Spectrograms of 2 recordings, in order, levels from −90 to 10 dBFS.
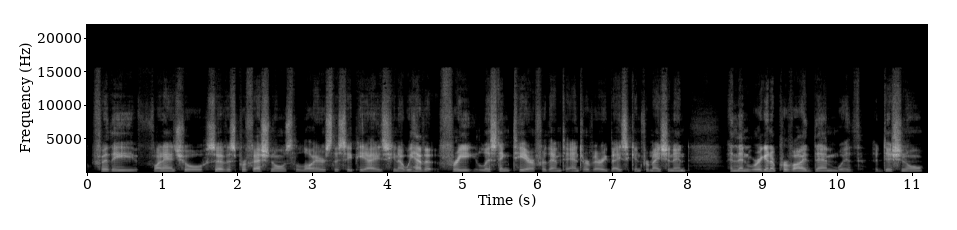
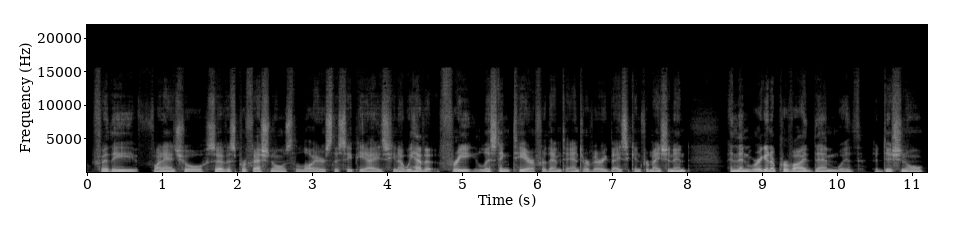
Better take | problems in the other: second | thin; very; fading below 950 Hz

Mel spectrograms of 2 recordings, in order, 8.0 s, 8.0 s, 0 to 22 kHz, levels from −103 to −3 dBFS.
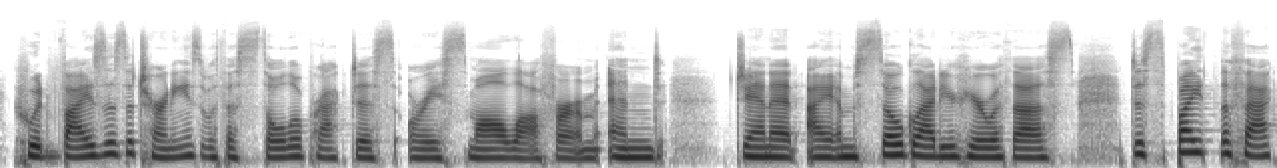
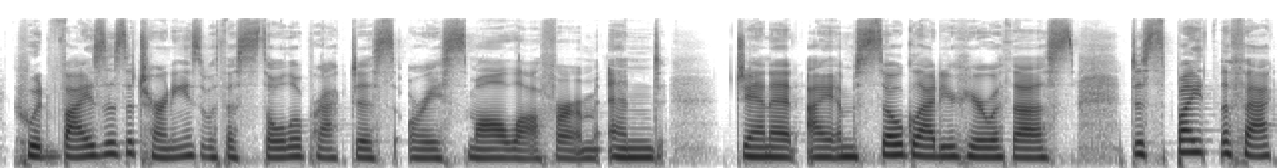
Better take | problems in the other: second | muffled; slightly; fading above 3 kHz

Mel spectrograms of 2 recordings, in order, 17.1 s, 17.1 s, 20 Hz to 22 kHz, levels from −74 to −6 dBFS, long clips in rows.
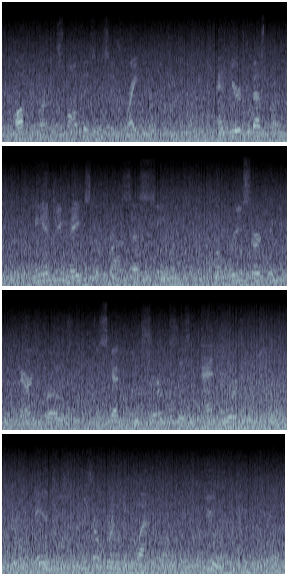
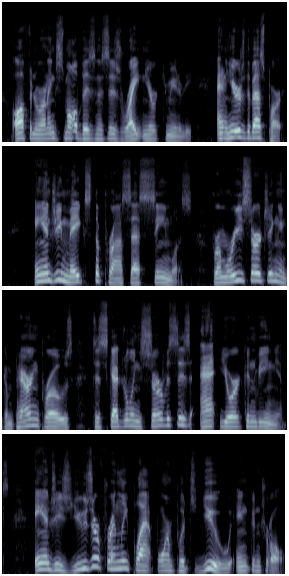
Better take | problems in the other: second | wind noise on the microphone; heavy; 4 dB above the speech

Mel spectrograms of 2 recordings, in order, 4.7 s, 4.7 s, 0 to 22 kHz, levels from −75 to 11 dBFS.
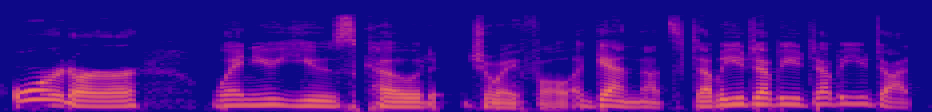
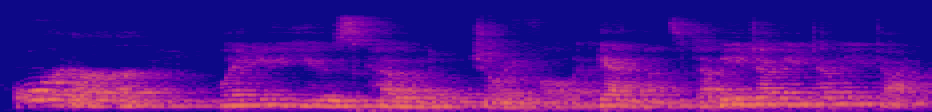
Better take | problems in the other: first | off-mic speech; far // room echo; noticeable; dies away in 1.2 s

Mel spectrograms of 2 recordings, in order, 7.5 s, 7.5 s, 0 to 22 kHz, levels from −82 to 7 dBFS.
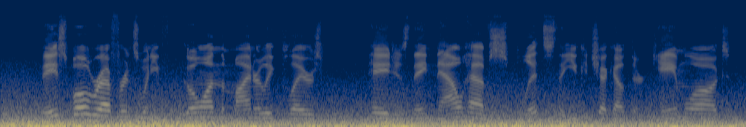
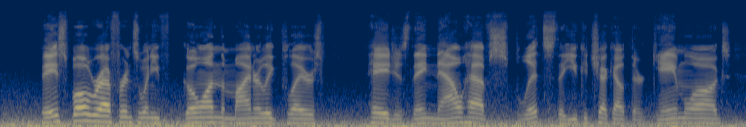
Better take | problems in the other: second | low rumble; loud; throughout; 2 dB below the speech; faint in the second

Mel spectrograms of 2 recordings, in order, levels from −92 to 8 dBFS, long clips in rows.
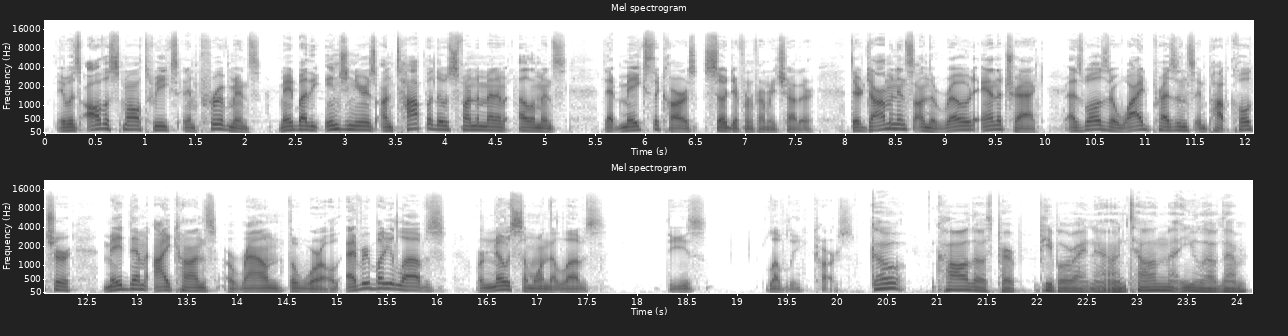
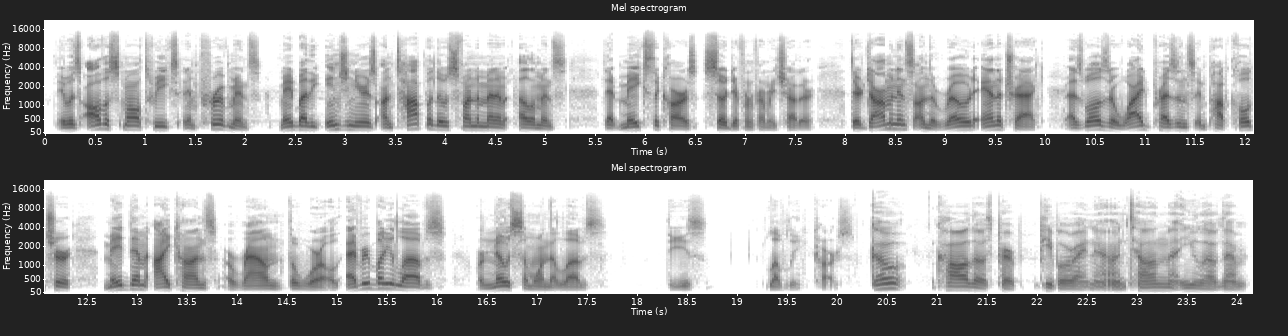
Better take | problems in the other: first | thin; somewhat; fading below 300 Hz

